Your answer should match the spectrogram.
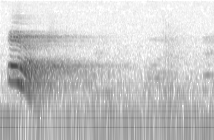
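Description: A single loud shouted drill command from a man's voice, its pitch dropping sharply, then echoing away in a large hall.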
